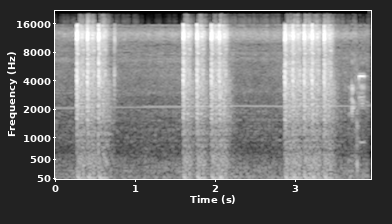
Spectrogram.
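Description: Machine gun fire in Arma 3 comes in three loud, close bursts of rapid shots, each lasting about half a second, separated by brief pauses.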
